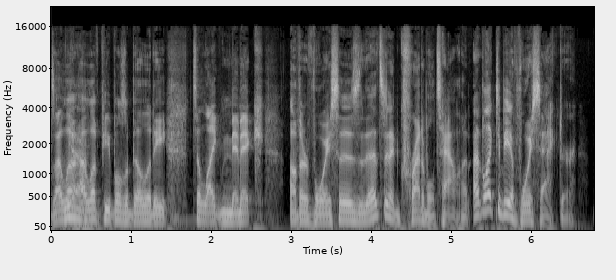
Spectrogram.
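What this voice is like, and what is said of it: Voice affected by a cold. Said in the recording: “my voice is all screwed up with the cold”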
